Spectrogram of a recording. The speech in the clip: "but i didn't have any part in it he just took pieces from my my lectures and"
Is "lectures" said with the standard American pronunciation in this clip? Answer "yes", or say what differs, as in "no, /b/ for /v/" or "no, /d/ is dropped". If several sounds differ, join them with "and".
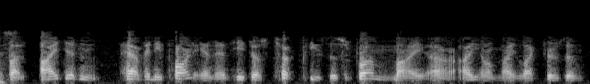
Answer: yes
